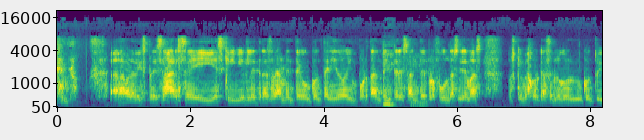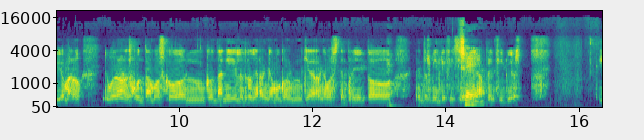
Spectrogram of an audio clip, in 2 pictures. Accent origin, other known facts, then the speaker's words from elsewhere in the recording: Catalonia, Spain; first language Catalan; Spanish is a second language; siendo catalán, y es mi primera lengua, es mi lengua materna, catalán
